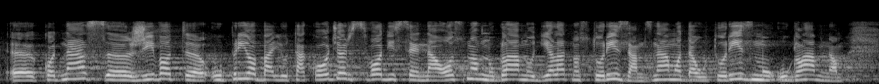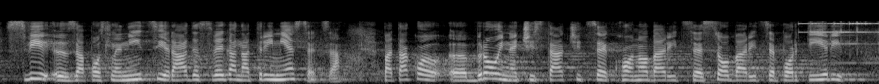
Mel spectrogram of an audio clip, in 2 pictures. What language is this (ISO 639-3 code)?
hrv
